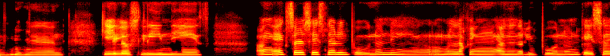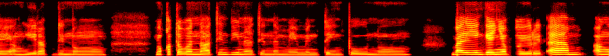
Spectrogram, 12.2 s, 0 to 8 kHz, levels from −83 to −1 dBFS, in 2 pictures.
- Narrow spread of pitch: Yes, narrow, 2.2 semitones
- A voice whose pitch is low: No, high, 220 Hz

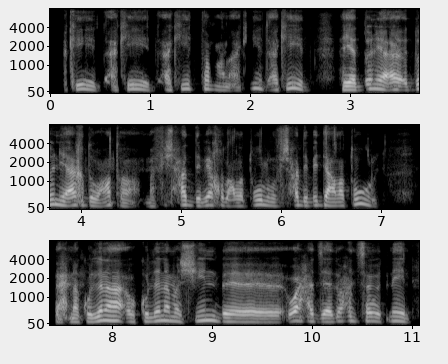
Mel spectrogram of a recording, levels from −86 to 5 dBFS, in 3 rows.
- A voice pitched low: No, medium, 150 Hz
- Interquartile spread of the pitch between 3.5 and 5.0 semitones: Yes, average, 4.1 semitones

